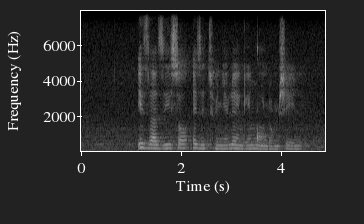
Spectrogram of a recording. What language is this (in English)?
Zulu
